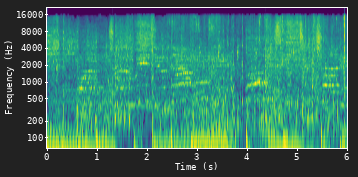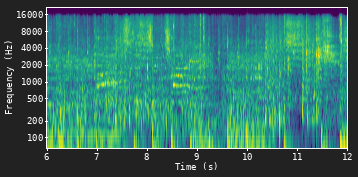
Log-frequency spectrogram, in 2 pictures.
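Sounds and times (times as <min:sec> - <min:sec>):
skateboard wheels on concrete: 0:00.0 - 0:12.0.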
